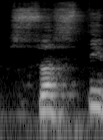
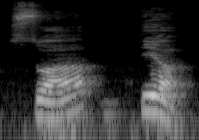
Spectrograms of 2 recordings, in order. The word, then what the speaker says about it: स्वत्य: छोटी सी त्रुटी है रेक स्वस्ती नहीं है यहां पर स्वस्ति भी नहीं है माता जी स्वत्य स्वत्य भी स्वत्य भी ये सभी ध्यान रखेंगे प्राय यही उच्चारण आता है रेक स्वस्ति भी ऐसा उच्चारण करते हैं स्वस्ति तो वहां पर है ही नहीं वहां पर तो एक शब्द है स्व और एक है त्य स्व त्य भी स्वत्य भी चलिए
